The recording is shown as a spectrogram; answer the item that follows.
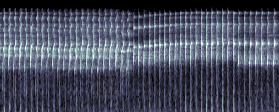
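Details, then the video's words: Long ngekek chatter of a lovebird, aimed at provoking other lovebirds to answer: a dense, rapid stream of shrill, buzzy notes, about three each second, shifting slightly higher in pitch partway through and never pausing. "Suara Burung Lovebird Ngekek Panjang Paling CEPAT Naikkan Emosi, Baru Dengar SEBENTAR Langsung NYAUT"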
